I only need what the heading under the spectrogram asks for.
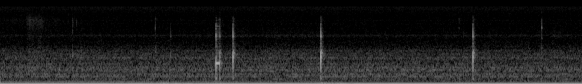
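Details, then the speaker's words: Florida AM/FM/SW Yugoslavian-built tube radio; low steady hum with scattered sharp scratchy crackles as tuning moves, suspected tuning capacitor bearing or touching plates, likely the last plate. "you know this might be the bearing in the capacitor sure sounds like plates touching"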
